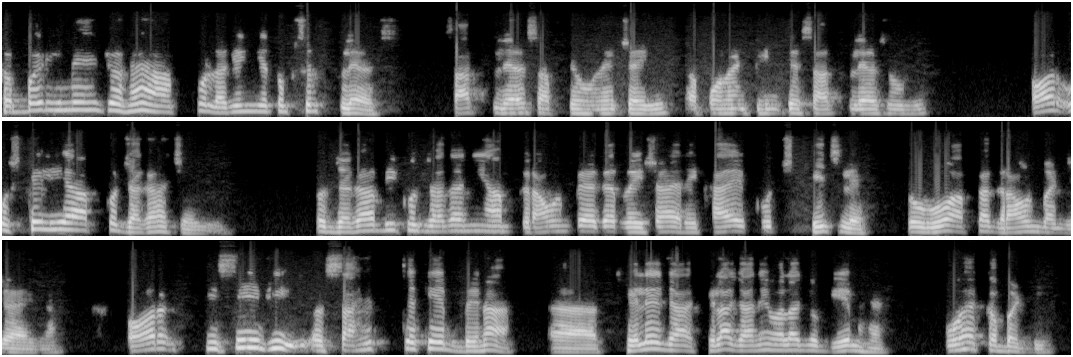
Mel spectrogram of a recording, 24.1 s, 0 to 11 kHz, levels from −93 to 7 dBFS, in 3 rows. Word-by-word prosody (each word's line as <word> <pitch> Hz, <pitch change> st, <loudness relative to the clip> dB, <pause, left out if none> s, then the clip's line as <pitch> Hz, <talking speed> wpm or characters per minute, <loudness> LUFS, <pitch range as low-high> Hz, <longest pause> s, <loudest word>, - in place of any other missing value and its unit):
कबड्डी 205 Hz, +7 st, 0 dB
में 220 Hz, 0 st, 0 dB
जो 205 Hz, -, +4 dB
है 200 Hz, -, +5 dB, 0.2 s
आपको 165 Hz, +4 st, -4 dB
लगेंगे 170 Hz, +4 st, 0 dB
तो 175 Hz, 0 st, -2 dB
सिर्फ़ 180 Hz, -1 st, -1 dB
प्लेयर्स 130 Hz, -6 st, +2 dB, 0.5 s
7 130 Hz, +2 st, -1 dB
प्लेयर्स 130 Hz, 0 st, 0 dB
आपके 125 Hz, 0 st, -2 dB
होने 120 Hz, 0 st, -1 dB
चाहिए, 120 Hz, 0 st, +1 dB, 0.2 s
अपोनेंट 125 Hz, 0 st, -1 dB
टीम 120 Hz, 0 st, -4 dB
के 130 Hz, -, +3 dB
7 115 Hz, 0 st, -1 dB
प्लेयर्स 120 Hz, -1 st, 0 dB
होंगे 115 Hz, 0 st, -7 dB, 0.9 s
और 195 Hz, +3 st, +2 dB
उसके 210 Hz, +5 st, 0 dB
लिए 205 Hz, -1 st, +3 dB
आपको 180 Hz, +1 st, -1 dB
जगह 135 Hz, +3 st, +1 dB
चाहिए, 95 Hz, -6 st, -7 dB, 0.7 s
तो 150 Hz, -, +3 dB
जगह 155 Hz, +5 st, +3 dB
भी 185 Hz, -, 0 dB
कुछ 175 Hz, -1 st, +1 dB
ज़्यादा 155 Hz, +1 st, 0 dB
नहीं 160 Hz, 0 st, -8 dB
है 150 Hz, -, +3 dB
आप 145 Hz, -1 st, -1 dB
ग्राउंड 140 Hz, +4 st, -1 dB
पे 155 Hz, -1 st, +4 dB
अगर 145 Hz, -2 st, 0 dB
रेशा 135 Hz, +2 st, +1 dB
रेखाएँ 135 Hz, +4 st, 0 dB
कुछ 145 Hz, 0 st, -5 dB
खींच 140 Hz, +2 st, 0 dB
लें, 115 Hz, -4 st, +3 dB
तो 135 Hz, +5 st, -2 dB
वो 140 Hz, -, +5 dB
आपका 150 Hz, +1 st, 0 dB
ग्राउंड 135 Hz, +4 st, +1 dB
बन 120 Hz, -2 st, -4 dB
जाएगा 95 Hz, -1 st, -1 dB, 0.6 s
और 190 Hz, +2 st, +3 dB
किसी 200 Hz, +6 st, +2 dB
भी 210 Hz, +6 st, +4 dB, 0.2 s
अ, -, -, +4 dB
साहित्य 185 Hz, +5 st, -1 dB
के 195 Hz, -1 st, +6 dB, 0.2 s
बिना 150 Hz, +4 st, +2 dB, 0.4 s
अ, 105 Hz, -2 st, +3 dB
खेले 145 Hz, -, +1 dB
जा 145 Hz, -1 st, +1 dB
खेला 145 Hz, +6 st, +1 dB
जाने 150 Hz, +3 st, -2 dB
वाला 155 Hz, +1 st, +3 dB
जो -, -, 0 dB
गेम 135 Hz, -5 st, 0 dB
है, 100 Hz, -, -4 dB, 0.5 s
वो 155 Hz, +4 st, +4 dB
है 190 Hz, -, +2 dB
कबड्डी। 105 Hz, -9 st, -2 dB
145 Hz, 165 wpm, -14 LUFS, 125-170 Hz, 0.9 s, के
